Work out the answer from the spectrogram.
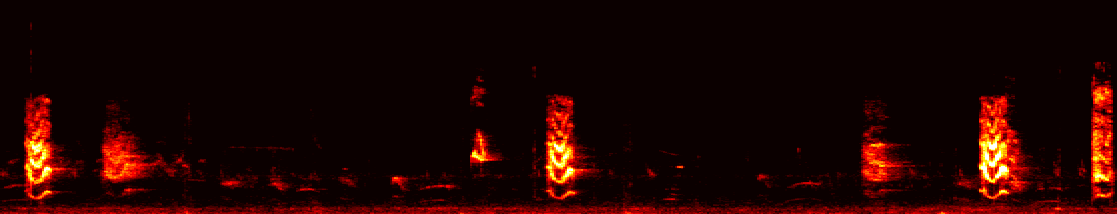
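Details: Female double-collared seedeater calling to stimulate males: about eight short high chirps scattered irregularly, several with a falling wavering tail, some softer, in quiet surroundings.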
